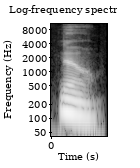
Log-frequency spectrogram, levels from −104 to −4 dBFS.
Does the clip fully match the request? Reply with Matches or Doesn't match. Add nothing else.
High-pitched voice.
Doesn't match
